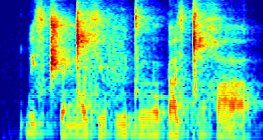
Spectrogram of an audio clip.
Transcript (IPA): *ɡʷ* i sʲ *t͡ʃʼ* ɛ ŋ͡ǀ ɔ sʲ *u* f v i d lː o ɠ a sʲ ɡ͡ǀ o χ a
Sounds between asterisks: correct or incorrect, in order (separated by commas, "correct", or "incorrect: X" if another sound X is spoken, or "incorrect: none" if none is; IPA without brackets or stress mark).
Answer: incorrect: ɓ, correct, incorrect: ʊ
